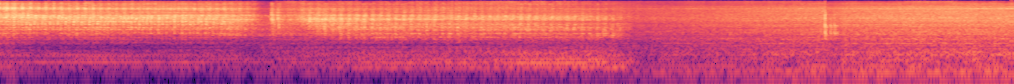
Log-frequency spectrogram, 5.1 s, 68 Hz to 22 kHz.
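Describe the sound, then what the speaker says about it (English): A wood lathe spins as a 3/8 deep fluted bowl gouge hollows out a small dish, giving a continuous loud broadband cutting hiss with a couple of brief dips where the tool lifts, close by. "I'm going to hollow this out with a 3/8 bowl gouge, deep fluted bowl gouge"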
